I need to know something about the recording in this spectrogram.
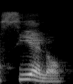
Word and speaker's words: cielo: Un ejemplo con la secuencia de letras C, I, es, por ejemplo, la palabra cielo, sky, cielo. Se escribe C-I, pero el sonido de la C es S, S.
